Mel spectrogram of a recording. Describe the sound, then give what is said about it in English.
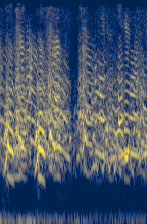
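Loud, dense gobbling from a flock of excited free-range turkeys in a field, overlapping rapid burbling calls filling the whole moment with no pauses, agitated. “And this is what it sounds like when they get excited.”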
